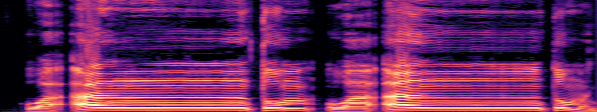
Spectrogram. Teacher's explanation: itu disamarkan kemudian juga didengungkan nah karena dia ini akrab maka ketika melafazkannya itu dia lebih condong berbunyi n nah tapi disamarkan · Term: ikhfa Hakiki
